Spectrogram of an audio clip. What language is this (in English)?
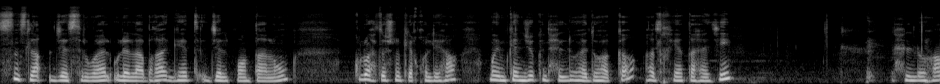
Arabic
